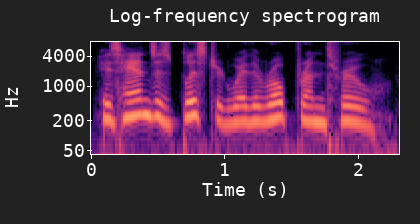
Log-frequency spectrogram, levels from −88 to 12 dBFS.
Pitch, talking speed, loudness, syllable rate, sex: 210 Hz, 235 wpm, -17 LUFS, 5.8 syllables/s, female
